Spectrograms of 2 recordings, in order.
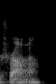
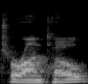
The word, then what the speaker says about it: Toronto: a lunchbox Community for Toronto yeah okay and just as an FYI it's not Toronto it's Toronto there's only one t in Toronto Sal with two but you only pronounce one yeah interested and so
